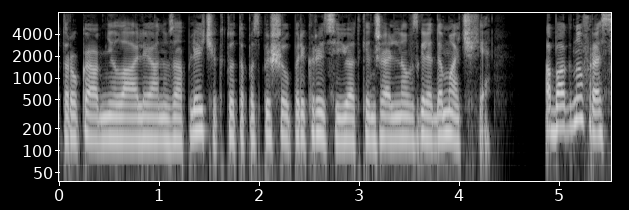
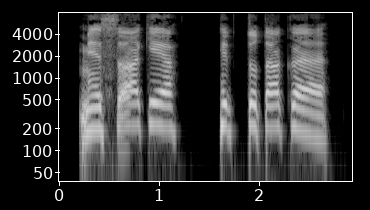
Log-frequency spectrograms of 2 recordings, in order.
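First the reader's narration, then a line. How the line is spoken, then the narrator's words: Grumbling. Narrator (Russian): проворчал Рейца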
